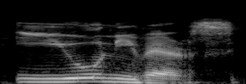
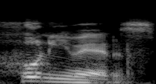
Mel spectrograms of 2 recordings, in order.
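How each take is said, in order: First: It begins with a y glide. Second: It begins without a y glide. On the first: The speaker calls it right. "van a decir universe" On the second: The speaker calls it wrong. "No van a decir universe"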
